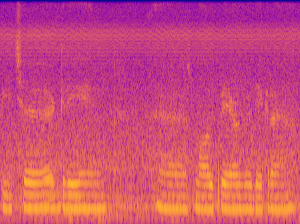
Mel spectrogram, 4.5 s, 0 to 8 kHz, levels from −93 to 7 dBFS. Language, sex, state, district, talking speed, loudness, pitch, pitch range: Hindi, male, Uttar Pradesh, Lalitpur, 105 wpm, -15 LUFS, 135 Hz, 130-140 Hz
